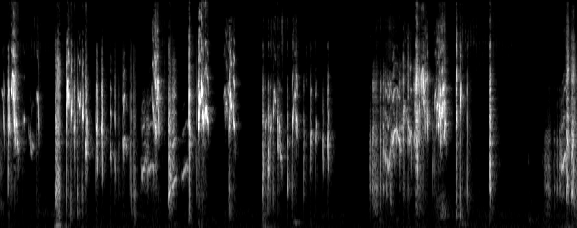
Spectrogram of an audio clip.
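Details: Budgerigar chatter: a busy stream of fast, buzzy, warbling chirps in clustered runs, pausing briefly before another dense flurry.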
